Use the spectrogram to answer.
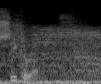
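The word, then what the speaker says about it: Sýkora: Why isn't it Sikora, you might ask? Like Peter Sikora. Of course. Because Peter Sikora actually was Sikora in Czechia.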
